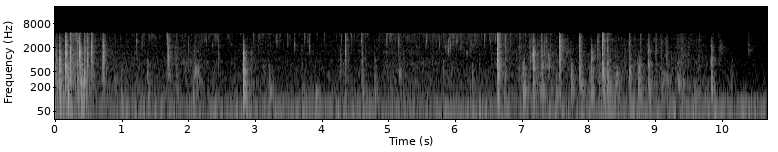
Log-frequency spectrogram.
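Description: Water splashed from a plastic water bottle pattering and spattering against a boat hull: quick crackly clusters of droplet hits, one at the start and more in the second half.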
